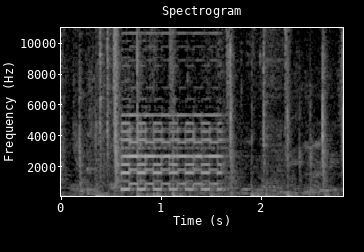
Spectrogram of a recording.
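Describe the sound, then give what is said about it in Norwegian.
A telephone rings once in a radio newsroom in Sweden in 2009, as people call in with tips, a bright, steady electronic tone lasting about a second, heard at moderate volume over a backdrop of soft, rhythmic low thumps. “Folk ringer og kommer med tips.”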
